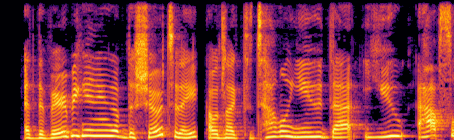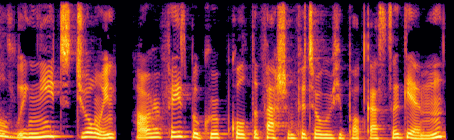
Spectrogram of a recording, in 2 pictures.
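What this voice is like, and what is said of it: Sick, unusual-sounding voice. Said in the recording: “I'm a little bit sick still, so that's the reason why my voice sounds so different.”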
